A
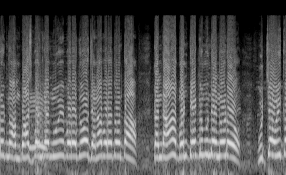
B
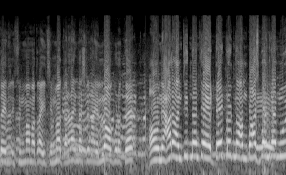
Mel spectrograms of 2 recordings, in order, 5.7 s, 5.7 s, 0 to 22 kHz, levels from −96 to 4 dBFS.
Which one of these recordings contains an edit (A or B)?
B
